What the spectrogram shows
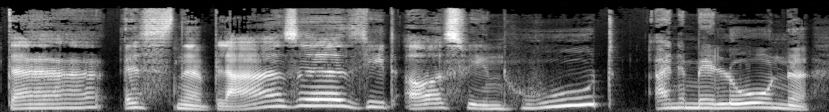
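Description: A man's voice: a little high, big pitch swings, drawn-out words, darkish tone, voice pushed up, full character voice. A man reading an audiobook, voicing a joking teenage schoolboy with an offhand, mocking drawl.

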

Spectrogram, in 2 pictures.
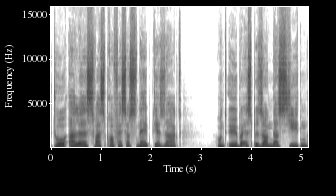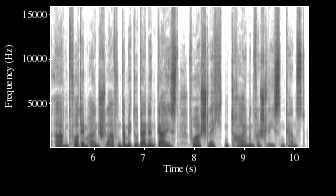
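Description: A man voicing an old, wise wizard headmaster in an audiobook, earnest and measured. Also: sits high, steady tone, dry recording, studio quality, pitched above the performer's own voice. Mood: insistent. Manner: earnest, measured, drops to a whisper. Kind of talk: audiobook reading.

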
